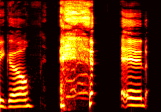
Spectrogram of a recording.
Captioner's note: chuckling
